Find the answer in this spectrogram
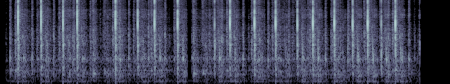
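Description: Typewriter keystrokes, a quick uneven run of sharp clacks at about six a second, typing out on-screen text.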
